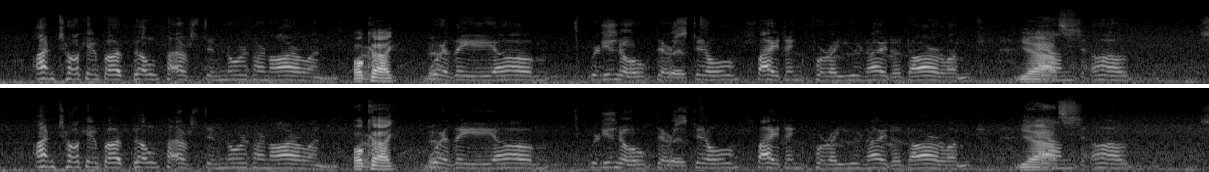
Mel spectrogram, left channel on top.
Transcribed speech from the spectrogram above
I'm talking about Belfast in Northern Ireland, Okay. where they're still fighting for a united Ireland. Yes. And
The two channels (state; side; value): normal; both; correlation 0.88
